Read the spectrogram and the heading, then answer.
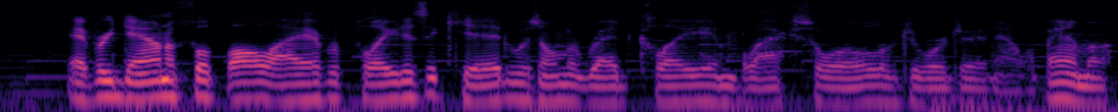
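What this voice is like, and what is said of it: Southern American accent. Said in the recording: “I know you can hear it in my voice, and that's fine. It's where I'm from.”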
